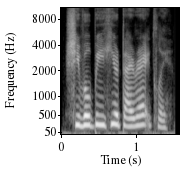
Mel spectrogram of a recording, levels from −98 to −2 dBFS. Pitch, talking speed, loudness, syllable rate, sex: 225 Hz, 190 wpm, -17 LUFS, 5.7 syllables/s, female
